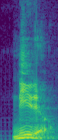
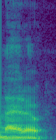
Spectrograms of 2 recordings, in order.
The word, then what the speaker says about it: Naito: Also, BTW, my name is pronounced Nieto. Nito. Oh, Nito. Nito. Not Naito. It's a fun Dark Souls reference.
